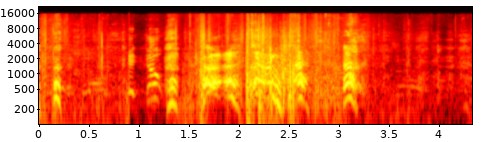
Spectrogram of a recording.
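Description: Short wordless shouts and grunts from a man's voice, close on a body-worn microphone, with a longer, rougher call in the middle.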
